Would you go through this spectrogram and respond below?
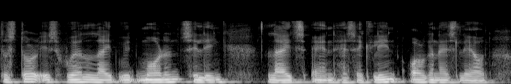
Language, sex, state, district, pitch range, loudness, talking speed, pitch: English, male, Nagaland, Dimapur, 100-110 Hz, -13 LUFS, 175 wpm, 105 Hz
